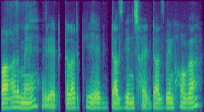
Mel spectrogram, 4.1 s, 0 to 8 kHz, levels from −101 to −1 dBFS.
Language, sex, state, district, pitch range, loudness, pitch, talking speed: Hindi, male, Tripura, Unakoti, 125-135 Hz, -22 LUFS, 125 Hz, 145 wpm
